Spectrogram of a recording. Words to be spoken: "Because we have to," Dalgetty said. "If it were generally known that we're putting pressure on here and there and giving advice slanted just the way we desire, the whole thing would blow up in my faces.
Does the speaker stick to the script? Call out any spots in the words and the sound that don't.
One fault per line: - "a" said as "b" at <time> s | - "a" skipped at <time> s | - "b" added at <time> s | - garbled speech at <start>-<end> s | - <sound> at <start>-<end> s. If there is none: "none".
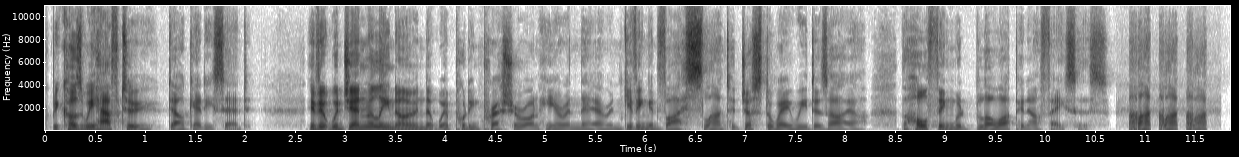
- "my" said as "our" at 9.8 s
- laugh at 10.8-11.6 s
